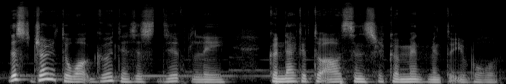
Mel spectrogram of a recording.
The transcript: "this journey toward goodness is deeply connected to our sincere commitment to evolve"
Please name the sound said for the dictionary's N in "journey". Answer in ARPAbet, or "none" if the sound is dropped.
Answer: none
